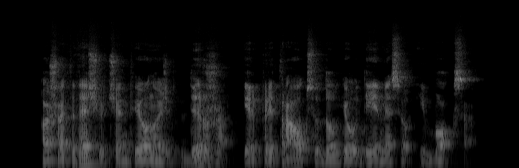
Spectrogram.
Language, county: Lithuanian, Telšiai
